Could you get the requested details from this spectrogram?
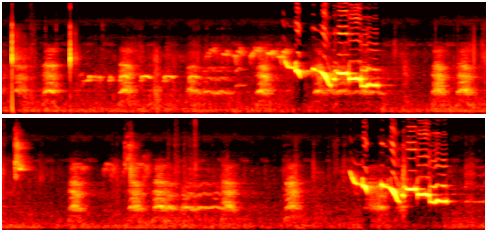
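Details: Black-naped oriole, caged, in full song. Harsh, nasal notes repeat roughly every half second, broken by two loud, liquid whistled phrases that tumble downward in pitch. A few sharp clicks can also be heard.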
